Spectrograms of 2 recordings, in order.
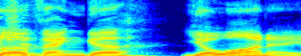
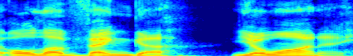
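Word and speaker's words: Olaivavega Ioane: Olga Yan is how he pronounces his name. So if you listen to the end, Olga Yawan, but then we just have this battle.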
